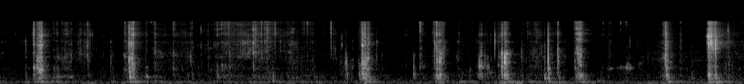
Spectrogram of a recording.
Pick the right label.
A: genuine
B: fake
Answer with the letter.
B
